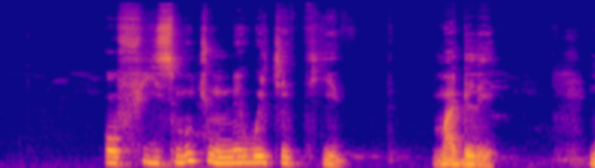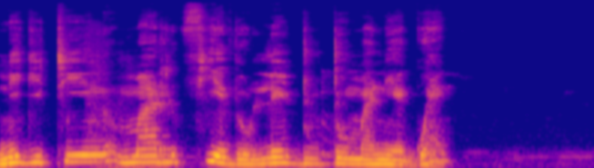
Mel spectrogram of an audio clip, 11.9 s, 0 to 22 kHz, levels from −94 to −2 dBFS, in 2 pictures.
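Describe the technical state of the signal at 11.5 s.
At 11.5 s the signal is intact, with no audible fault at that point.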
